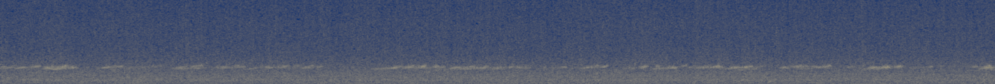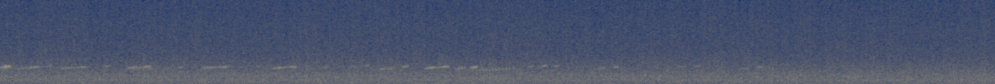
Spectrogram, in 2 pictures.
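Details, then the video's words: A frog chorus by a river in pristine forest. Brisk, rapidly repeated high chirps run for about fifteen seconds and then thin out, while the river's steady rushing noise fills the background. "River and Frogs sleep sounds"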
